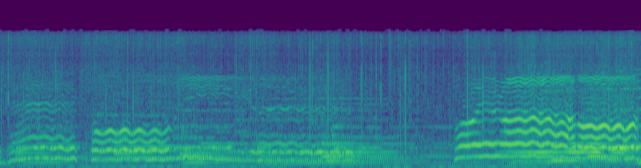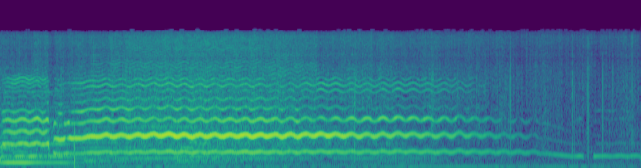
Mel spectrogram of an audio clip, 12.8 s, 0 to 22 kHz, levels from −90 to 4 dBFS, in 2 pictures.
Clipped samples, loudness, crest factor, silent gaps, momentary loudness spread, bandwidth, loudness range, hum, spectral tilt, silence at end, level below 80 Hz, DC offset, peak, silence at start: under 0.1%; -17 LUFS; 14 dB; none; 22 LU; 11 kHz; 12 LU; none; -3.5 dB/octave; 0 s; -46 dBFS; under 0.1%; -4 dBFS; 0 s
